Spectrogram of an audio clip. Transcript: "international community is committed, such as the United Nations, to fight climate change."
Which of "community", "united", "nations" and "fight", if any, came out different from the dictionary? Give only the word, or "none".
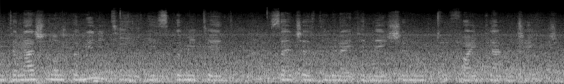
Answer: nations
